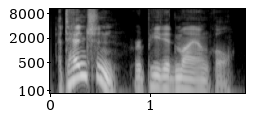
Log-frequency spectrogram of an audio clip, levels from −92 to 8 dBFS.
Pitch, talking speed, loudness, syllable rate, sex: 110 Hz, 125 wpm, -20 LUFS, 5.8 syllables/s, male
